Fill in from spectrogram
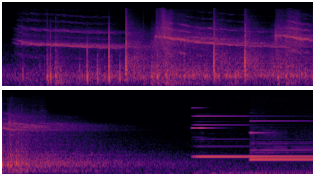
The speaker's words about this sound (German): Ein paar Tage später läutet es an der Türe.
